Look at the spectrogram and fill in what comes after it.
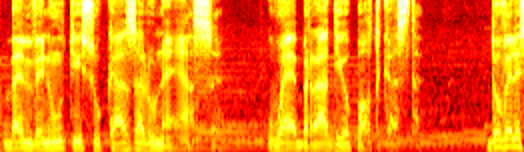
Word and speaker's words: Luneas: È una storia scritta da Virginia Luneas, attenzione alla pronuncia Luneas, e pubblicata da Casa Luneas, anche qui Luneas, nel loro progetto Scritture senza tetto.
